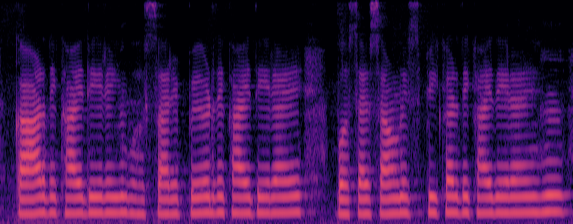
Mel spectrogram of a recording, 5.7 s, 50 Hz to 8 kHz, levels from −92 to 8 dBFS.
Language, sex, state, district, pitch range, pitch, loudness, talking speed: Hindi, female, Bihar, Lakhisarai, 200-210 Hz, 205 Hz, -34 LUFS, 200 wpm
